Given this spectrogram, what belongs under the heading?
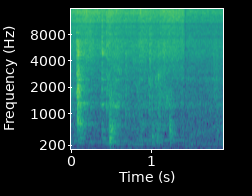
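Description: Chopped onion and green chilies sizzle in hot oil in a pan while being stirred for papad samosa filling, with soft utensil scrapes and clinks over a steady close frying hiss.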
